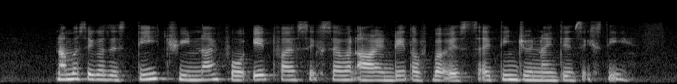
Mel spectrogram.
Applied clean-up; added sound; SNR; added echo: none; none; none; none.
